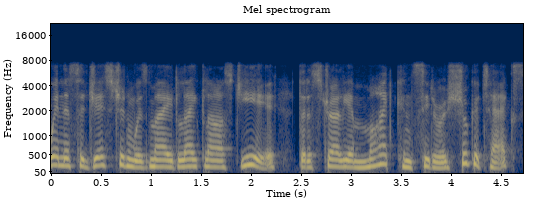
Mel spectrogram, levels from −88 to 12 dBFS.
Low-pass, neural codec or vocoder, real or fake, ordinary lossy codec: 7.2 kHz; autoencoder, 48 kHz, 128 numbers a frame, DAC-VAE, trained on Japanese speech; fake; Opus, 16 kbps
